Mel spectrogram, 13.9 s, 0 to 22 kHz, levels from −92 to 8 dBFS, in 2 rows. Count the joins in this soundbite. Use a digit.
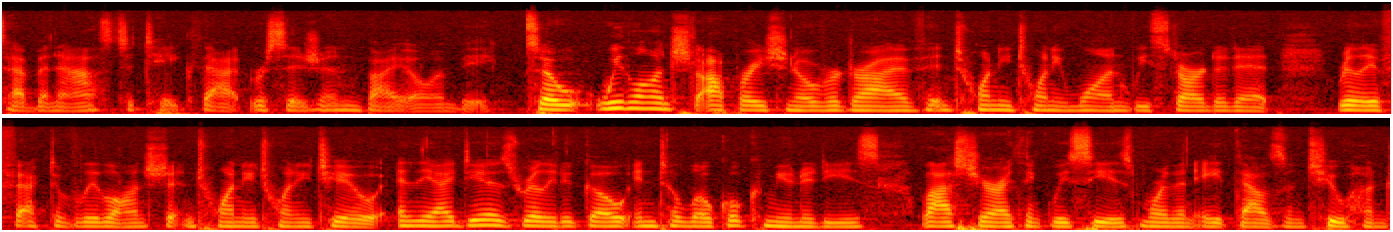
2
